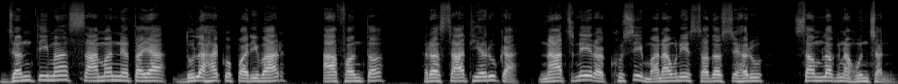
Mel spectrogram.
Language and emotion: Nepali, neutral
